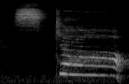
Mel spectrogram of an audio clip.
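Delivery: high, drawn-out acted yell. A narrator's reading. Grandma Josephine yells over the wind, high and alarmed. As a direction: cry out for it to stop. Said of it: "yelled Grandma Josephine".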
